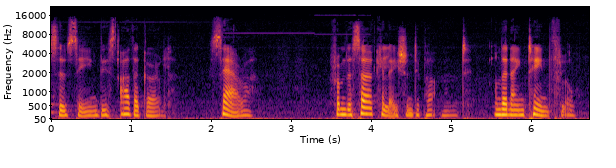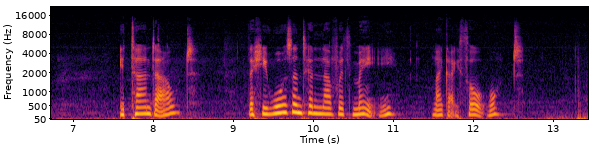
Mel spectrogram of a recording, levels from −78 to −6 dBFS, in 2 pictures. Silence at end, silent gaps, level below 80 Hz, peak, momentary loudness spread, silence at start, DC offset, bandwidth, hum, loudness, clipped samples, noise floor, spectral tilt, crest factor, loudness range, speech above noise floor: 0 s; none; -42 dBFS; -4 dBFS; 12 LU; 0 s; under 0.1%; 17 kHz; none; -23 LUFS; under 0.1%; -43 dBFS; -4.5 dB/octave; 20 dB; 4 LU; 21 dB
